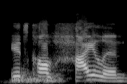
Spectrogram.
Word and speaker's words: Hyland: Yeah, it's called Highland, but it's spelled Hyland, Highland Park Lake Preserve, Bloomington.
